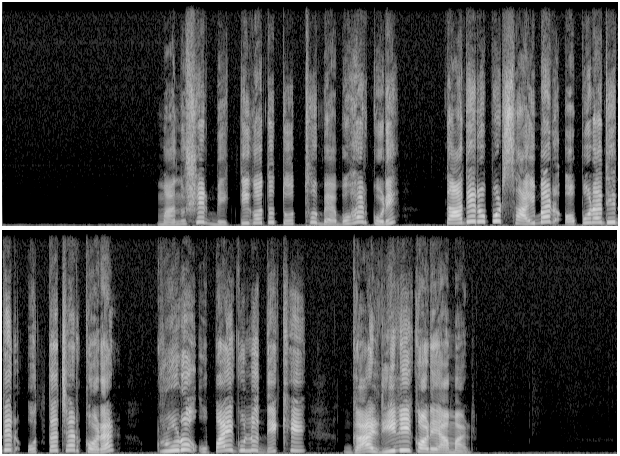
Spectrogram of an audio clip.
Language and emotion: Bengali, disgusted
